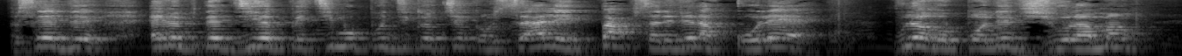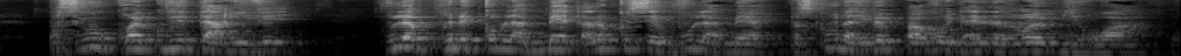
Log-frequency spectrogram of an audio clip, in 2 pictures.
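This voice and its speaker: A woman's voice: mid-range voice, quick pace. A woman in her forties with a Francophone African accent delivers an informal, impassioned monologue, scolding emphatically and repeating phrases for effect. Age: 40s. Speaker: social media personality addressing viewers. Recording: echoey room, distant microphone.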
